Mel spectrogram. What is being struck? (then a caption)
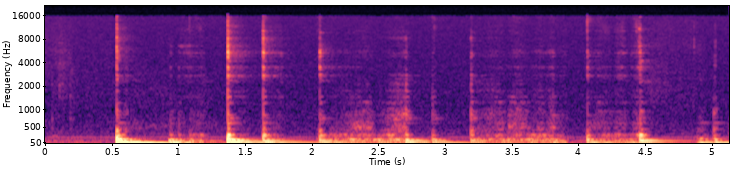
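Metal microphone housing. Long white-tipped acrylic nails tap and scratch the hollow metal body and front control knobs of a large black Blue Yeti USB microphone standing on its stand. About eight dull, low thumps with short ring cut through a steady bed of rough, muffled scratching, with almost no bright content.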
